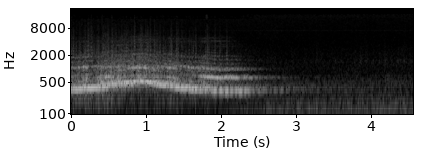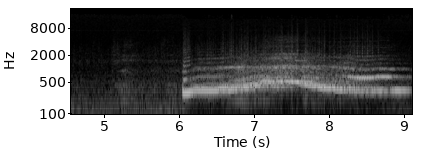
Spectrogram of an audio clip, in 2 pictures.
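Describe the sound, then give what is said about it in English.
A hyena's slow whoop call: two long, rising-then-falling moaning whoops with strong harmonics, separated by a pause of about three and a half seconds, loud with no talking. “We also have what's called a slow whoop, and it's providing information from one individual to others.”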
